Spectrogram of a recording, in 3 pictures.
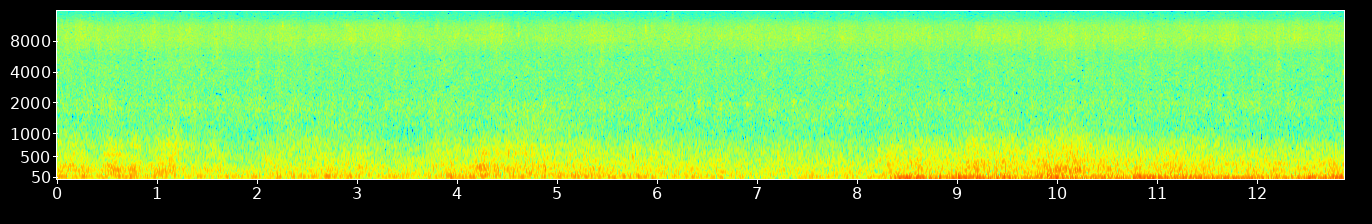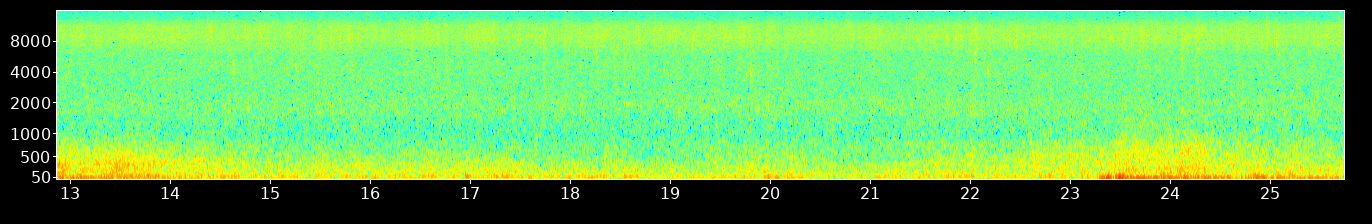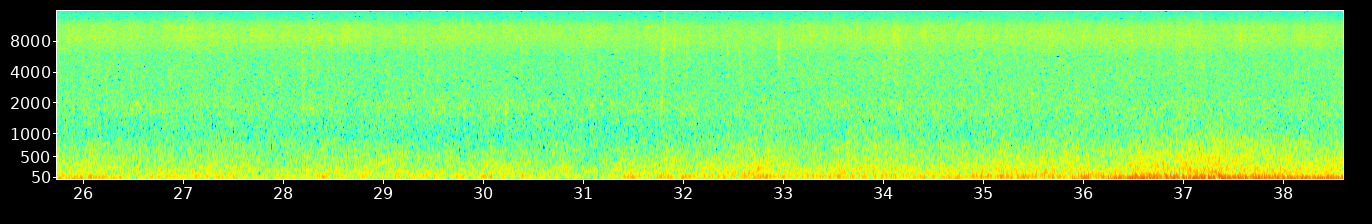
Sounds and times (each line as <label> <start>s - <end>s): rain 0.0s - 38.6s
thunder 8.2s - 14.6s
thunder 22.7s - 26.5s
thunder 34.9s - 38.6s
